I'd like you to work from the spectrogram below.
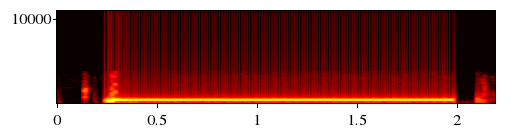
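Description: A telephone tone plays while a bank call is being transferred: one steady mid-pitched tone holds evenly for nearly two seconds, with brief faint clicks just before and after it.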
